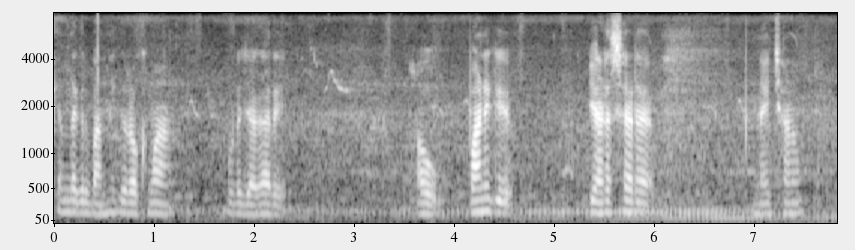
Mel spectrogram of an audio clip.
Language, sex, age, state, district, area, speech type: Odia, male, 45-60, Odisha, Balangir, urban, spontaneous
